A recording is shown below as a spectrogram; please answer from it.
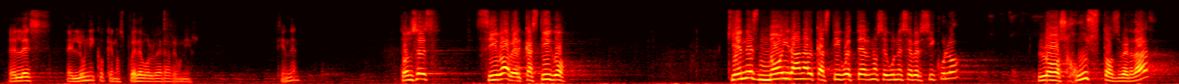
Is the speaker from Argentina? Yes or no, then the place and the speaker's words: no; Mexico; Yo crecí allá en México.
